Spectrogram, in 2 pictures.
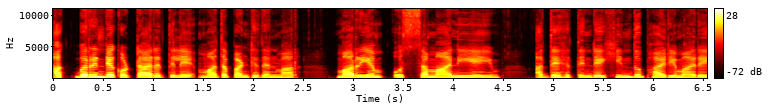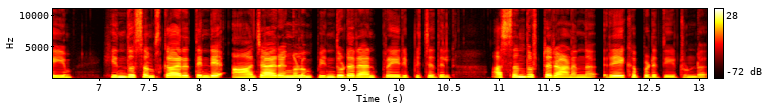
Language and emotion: Malayalam, neutral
